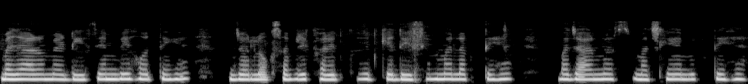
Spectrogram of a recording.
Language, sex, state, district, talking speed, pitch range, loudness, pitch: Hindi, female, Uttar Pradesh, Jyotiba Phule Nagar, 170 wpm, 230-240 Hz, -14 LUFS, 235 Hz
